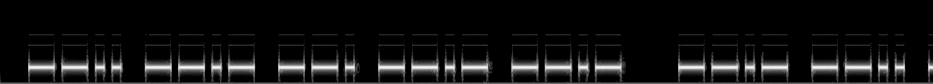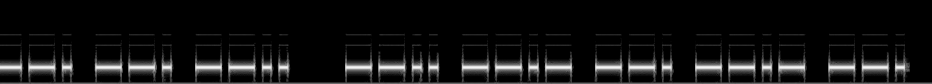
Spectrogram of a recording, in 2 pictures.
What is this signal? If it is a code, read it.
Morse code, heard as a keyed tone, about 14 wpm, 800 Hz. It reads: ZQGQQ QZGGZ ZQGQG
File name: CW gyakorlas g z q 12 baud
